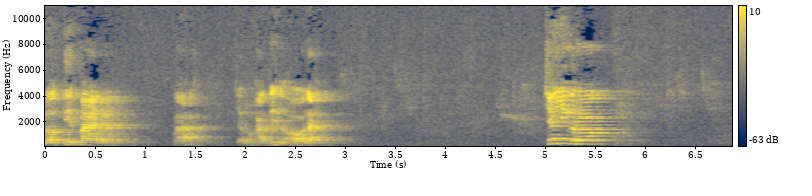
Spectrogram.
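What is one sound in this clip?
A man speaks in short bursts, explaining calmly close by.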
